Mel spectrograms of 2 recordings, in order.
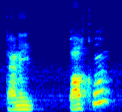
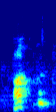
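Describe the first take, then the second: First: Said in the usual way. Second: High, puzzled echo of the name. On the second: Real, not acted. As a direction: squeak it out in disbelief.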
